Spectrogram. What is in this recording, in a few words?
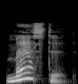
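"masted", British English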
